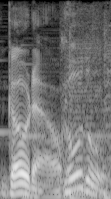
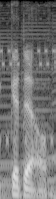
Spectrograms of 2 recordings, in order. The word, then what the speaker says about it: Godot: But it should be mentioned that the Japanese anime says Godo, and the English anime says Godot.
